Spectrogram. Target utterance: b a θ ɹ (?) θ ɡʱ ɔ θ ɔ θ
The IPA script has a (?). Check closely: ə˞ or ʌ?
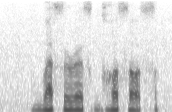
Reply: ə˞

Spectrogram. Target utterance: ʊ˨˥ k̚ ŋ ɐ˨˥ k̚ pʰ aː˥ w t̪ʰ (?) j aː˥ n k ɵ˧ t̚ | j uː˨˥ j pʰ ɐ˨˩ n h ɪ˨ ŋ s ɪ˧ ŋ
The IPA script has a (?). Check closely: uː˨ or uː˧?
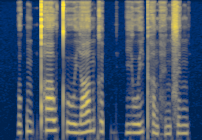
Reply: uː˨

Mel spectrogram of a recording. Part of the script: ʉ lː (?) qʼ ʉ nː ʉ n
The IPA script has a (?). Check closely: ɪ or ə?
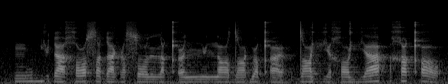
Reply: ə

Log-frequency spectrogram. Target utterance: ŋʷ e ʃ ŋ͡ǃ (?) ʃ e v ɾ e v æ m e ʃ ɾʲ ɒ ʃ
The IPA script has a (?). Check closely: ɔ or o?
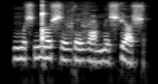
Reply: o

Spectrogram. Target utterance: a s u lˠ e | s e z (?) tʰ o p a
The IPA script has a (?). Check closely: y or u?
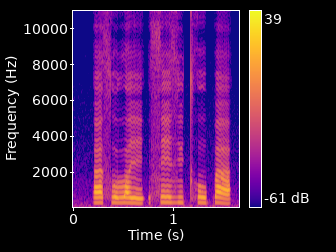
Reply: y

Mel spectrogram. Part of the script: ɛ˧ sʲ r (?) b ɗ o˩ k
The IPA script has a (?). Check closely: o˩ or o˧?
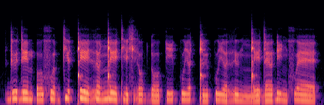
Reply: o˧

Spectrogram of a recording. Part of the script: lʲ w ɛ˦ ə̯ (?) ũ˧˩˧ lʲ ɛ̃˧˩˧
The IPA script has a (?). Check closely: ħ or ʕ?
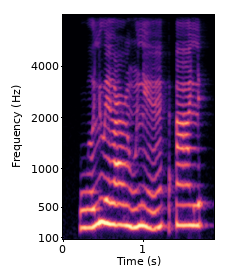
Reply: ʕ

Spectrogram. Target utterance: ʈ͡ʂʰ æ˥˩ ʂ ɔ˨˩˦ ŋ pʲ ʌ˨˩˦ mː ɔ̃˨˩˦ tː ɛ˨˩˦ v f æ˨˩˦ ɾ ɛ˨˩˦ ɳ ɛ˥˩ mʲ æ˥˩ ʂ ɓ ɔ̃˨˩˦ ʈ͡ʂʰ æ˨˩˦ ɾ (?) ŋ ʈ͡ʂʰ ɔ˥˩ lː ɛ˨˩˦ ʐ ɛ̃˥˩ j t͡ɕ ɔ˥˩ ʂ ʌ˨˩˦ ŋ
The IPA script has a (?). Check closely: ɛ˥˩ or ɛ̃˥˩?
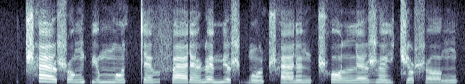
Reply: ɛ̃˥˩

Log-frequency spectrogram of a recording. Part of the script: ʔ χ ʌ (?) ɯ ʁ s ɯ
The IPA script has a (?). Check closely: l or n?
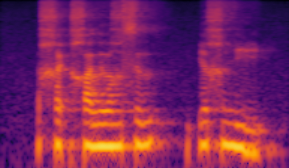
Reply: l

